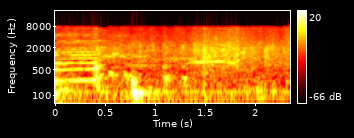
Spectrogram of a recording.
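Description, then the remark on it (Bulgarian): An audience claps in a studio, a dense, steady patter of many hands at moderate loudness, following a brief tonal sound at the start. “Как ръкопляска?”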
